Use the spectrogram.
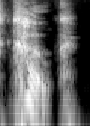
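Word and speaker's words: Koch: Bathurst is traveling as a merchant and his name is Coke. He's undercover. Undercover as Coke. Okay. Spelled K O C H. Yes. But pronounced like the drink.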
